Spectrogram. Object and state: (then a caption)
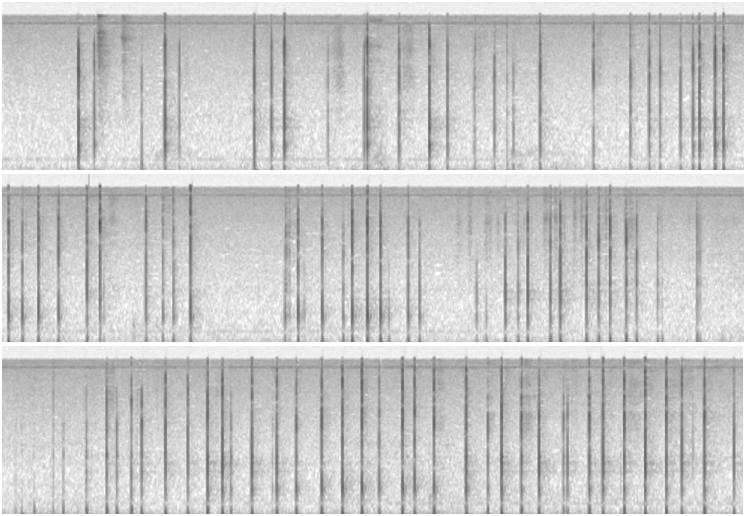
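Smartphone in plastic case. A black smartphone in a plastic case is held upright beside the microphone and tapped on its back and edge with fingertips and nails. The result is a fast, uneven patter of short, dry taps, mostly deep soft thuds with brighter clicky edges. The taps come in busier and quieter stretches over a faint steady hum.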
